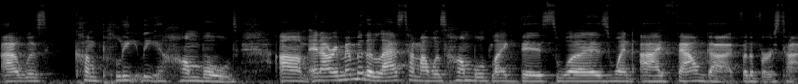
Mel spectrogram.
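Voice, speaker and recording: With a New York accent, a woman speaks at a fairly low pitch in a bright, sharp tone with ordinary pitch variation. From Brooklyn, New York. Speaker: podcast host and makeup artist. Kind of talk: personal testimony. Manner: casual with frequent fillers.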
